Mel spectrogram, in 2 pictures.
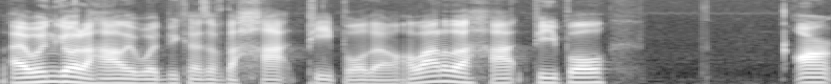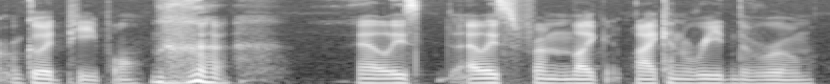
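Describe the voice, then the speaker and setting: A man hosting a casual gaming livestream, talking fast and loud with a nasal voice and rambling as he answers chat. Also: on the low side, smooth, no echo, clean studio sound. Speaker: livestream host.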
